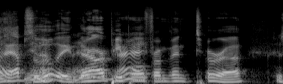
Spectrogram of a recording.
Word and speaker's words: Ventura: Ventura San ventur Sam wi Ventura no not chura okay like a churo it's Ventura right I just want to make sure we got that right because absolutely there are people from Ventura who say vura that well they look get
